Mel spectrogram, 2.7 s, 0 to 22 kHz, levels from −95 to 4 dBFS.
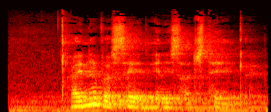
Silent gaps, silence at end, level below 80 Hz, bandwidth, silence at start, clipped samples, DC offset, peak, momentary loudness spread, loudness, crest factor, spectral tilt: none; 0.05 s; -44 dBFS; 16 kHz; 0.1 s; under 0.1%; under 0.1%; -10 dBFS; 20 LU; -26 LUFS; 18 dB; -4 dB/octave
